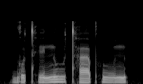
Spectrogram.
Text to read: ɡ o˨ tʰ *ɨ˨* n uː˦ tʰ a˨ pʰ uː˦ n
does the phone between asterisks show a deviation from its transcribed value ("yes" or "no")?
yes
